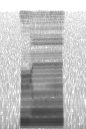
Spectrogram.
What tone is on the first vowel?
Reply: high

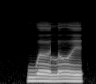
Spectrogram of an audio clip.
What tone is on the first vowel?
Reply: low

